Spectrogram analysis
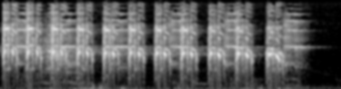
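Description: A francolin gives a quick run of about ten loud, harsh, honking notes, roughly three per second, with no other sounds.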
